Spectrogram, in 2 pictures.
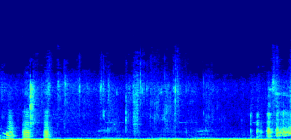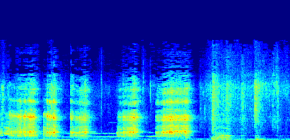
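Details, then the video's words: Hens and roosters kept in a backyard coop. After a quiet start with a low hum, a burst of loud, broken, harmonic clucks and squawks arrives in uneven pulses through the second half. "Sounds Noises Hens Clucking Roosters Crowing!"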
